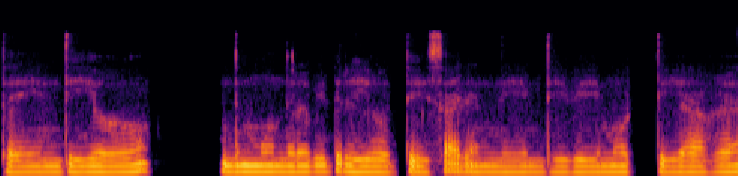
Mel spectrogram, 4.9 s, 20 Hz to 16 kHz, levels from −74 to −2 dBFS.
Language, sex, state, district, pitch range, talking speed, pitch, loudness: Chakma, male, Tripura, Unakoti, 125-135 Hz, 120 wpm, 130 Hz, -18 LUFS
